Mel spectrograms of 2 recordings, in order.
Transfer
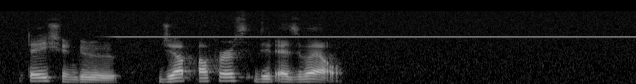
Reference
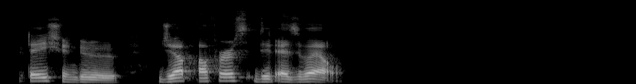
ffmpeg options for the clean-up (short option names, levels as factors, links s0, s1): -af "bandreject=f=3600:w=30,afwtdn=0.0035,asetnsamples=n=441:p=0,asendcmd='3.29 volume volume -6dB',volume=1"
